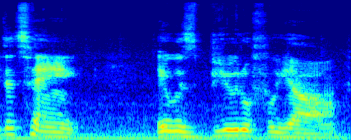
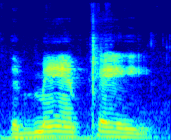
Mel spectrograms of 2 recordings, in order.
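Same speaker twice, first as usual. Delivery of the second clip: ordinary delivery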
